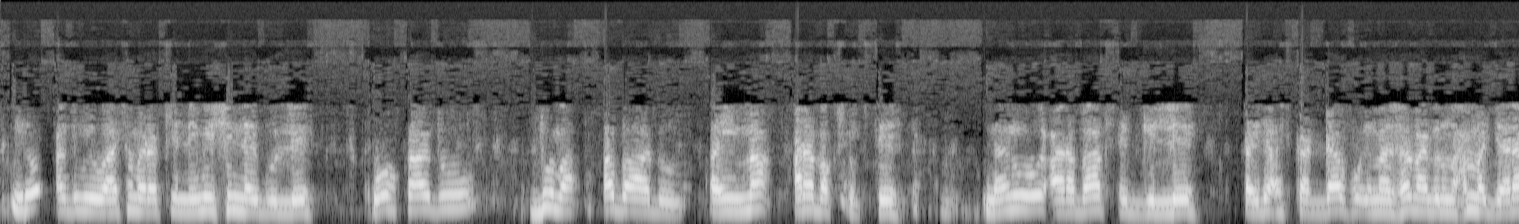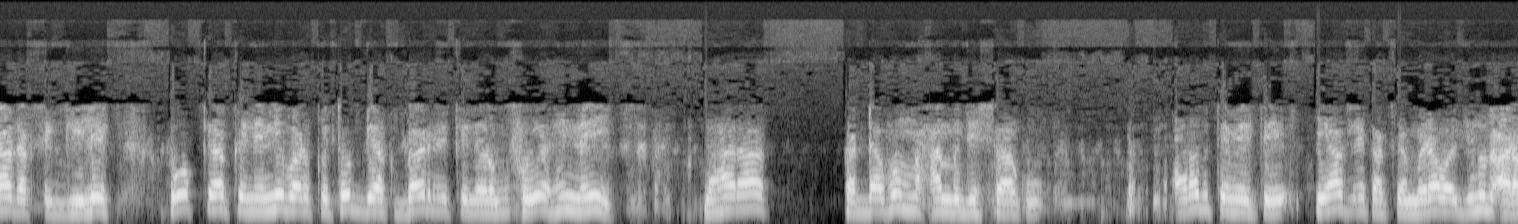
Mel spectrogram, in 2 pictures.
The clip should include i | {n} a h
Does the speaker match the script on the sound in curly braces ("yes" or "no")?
yes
